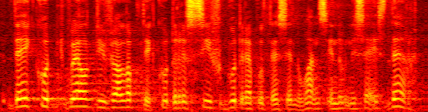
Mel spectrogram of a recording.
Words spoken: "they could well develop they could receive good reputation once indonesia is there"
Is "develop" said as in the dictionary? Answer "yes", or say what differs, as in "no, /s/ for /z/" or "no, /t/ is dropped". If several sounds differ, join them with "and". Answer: yes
